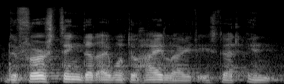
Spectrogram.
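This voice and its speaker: Low-voiced man speaking in an echoey hall. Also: darkish tone, a little hiss or hum. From Netherlands. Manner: measured, with frequent restarts. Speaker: conference speaker. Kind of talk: formal presentation. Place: conference room. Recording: echoey hall with faint ambience.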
